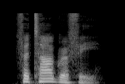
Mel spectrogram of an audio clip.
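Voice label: "photography", American English, male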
